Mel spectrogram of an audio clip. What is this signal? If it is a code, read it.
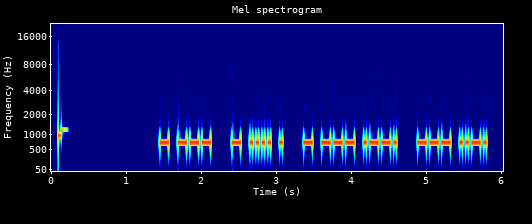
Morse code, heard as a keyed tone, about 29 wpm, 700 Hz. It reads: TO THE TOP OF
